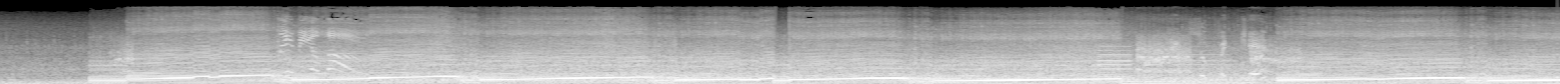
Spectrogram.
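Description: A motorcycle engine revs and shifts gears repeatedly as it speeds along.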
